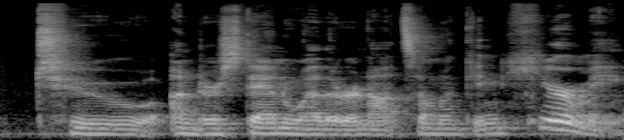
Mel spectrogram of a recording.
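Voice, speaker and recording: His words come out fairly slowly. The room gives a man's voice an audible echo. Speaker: vlogger. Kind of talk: casual personal vlog monologue. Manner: monotone; mumbling, hesitant with many ums.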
